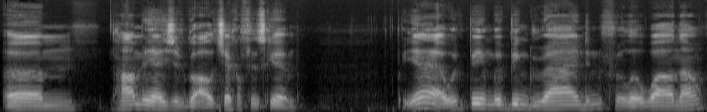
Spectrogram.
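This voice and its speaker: A man chatting casually while playing a mobile game, tired and a bit croaky, rambling with lots of fillers. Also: mid-range voice, steady tone, moderate pace. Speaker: gaming YouTuber. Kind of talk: casual gameplay chat.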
